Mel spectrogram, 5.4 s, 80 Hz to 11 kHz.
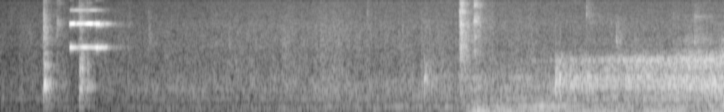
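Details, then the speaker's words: BaseAire Airworks 35P 70-pint crawlspace/basement dehumidifier with pump, running in a shop: a click, then from about 3.5 seconds a steady low hum with soft fan rush, even and fairly quiet; normal operation. "It's probably hard to hear with the microphone, but it's really not that loud at all. If this was in a crawl space, you wouldn't be able to hear it upstairs."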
